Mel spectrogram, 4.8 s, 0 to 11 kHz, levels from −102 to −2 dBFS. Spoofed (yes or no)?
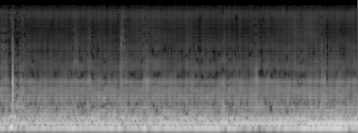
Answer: yes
